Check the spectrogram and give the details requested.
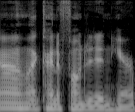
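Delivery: plain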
